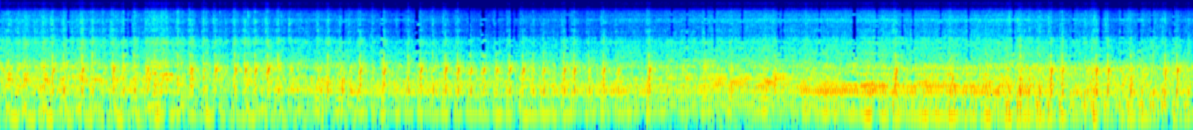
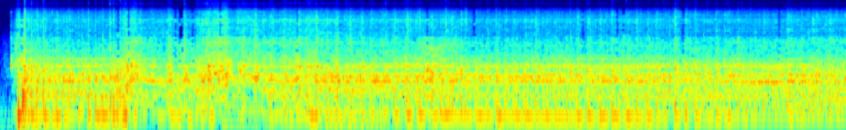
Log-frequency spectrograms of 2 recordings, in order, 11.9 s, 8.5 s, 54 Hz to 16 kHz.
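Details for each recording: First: Homemade twin-engine two-stroke moped built from scrap, first run after sitting over a year: steady buzzy idle with a single engine's beat and no second pulse. Only one of the twin engines is firing; owner thinks the other has no fuel yet. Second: Scratch-built steampunk moped with a small single-cylinder engine (possibly a 1942 unit, about 2 horsepower), first run after storage: fires up and settles into a steady, even buzz with no drag or stumble; runs normally.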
